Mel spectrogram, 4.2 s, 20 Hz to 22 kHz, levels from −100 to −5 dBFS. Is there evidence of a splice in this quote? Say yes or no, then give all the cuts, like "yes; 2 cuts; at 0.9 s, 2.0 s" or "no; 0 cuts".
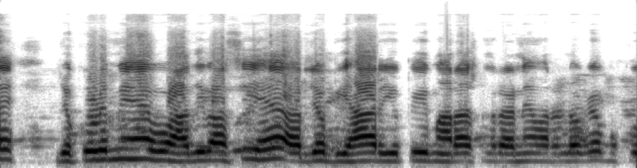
no; 0 cuts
